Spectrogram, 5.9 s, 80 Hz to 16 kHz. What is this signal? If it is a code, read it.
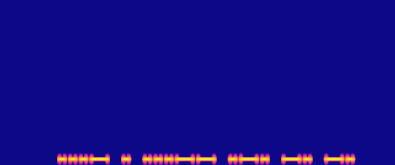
Morse code, heard as a keyed tone, about 15 wpm, 700 Hz. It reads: VE3RNN
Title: DXCC-100 Call Signs - 6 Characters - Repeated 2x - 15wpm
